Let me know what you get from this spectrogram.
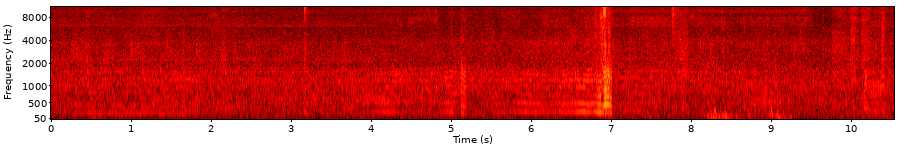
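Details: Bees at a loading dock, their low humming buzz swelling and fading in short passes, loudest around the middle, over a steady background rumble with a few sharp knocks.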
